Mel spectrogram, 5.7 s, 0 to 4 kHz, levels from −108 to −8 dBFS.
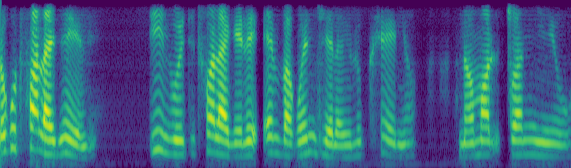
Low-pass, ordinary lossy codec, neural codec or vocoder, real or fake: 3.6 kHz; none; codec, 16 kHz, 0.9 kbps, LongCat-Audio-Codec; fake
